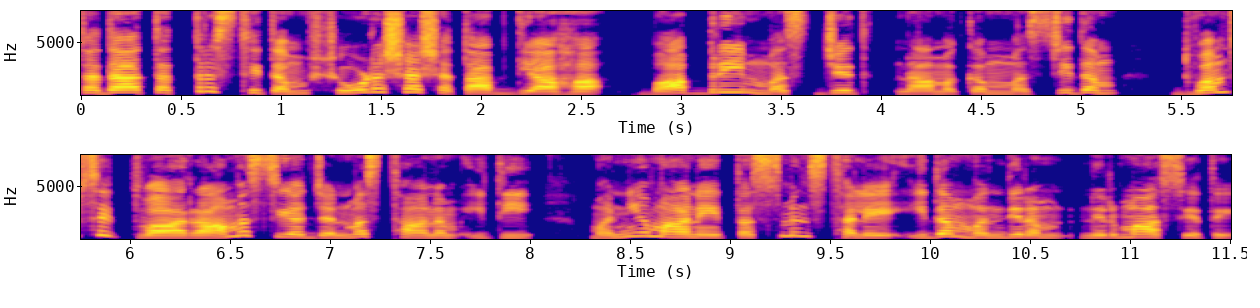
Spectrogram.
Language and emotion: Sanskrit, neutral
